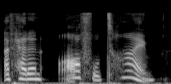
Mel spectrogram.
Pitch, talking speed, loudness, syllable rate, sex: 250 Hz, 175 wpm, -19 LUFS, 5.2 syllables/s, female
